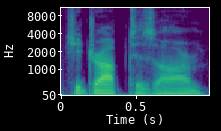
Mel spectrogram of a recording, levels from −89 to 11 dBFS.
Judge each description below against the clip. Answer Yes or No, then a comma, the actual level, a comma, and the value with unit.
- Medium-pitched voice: No, very low, 95 Hz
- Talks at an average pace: No, fast, 240 wpm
